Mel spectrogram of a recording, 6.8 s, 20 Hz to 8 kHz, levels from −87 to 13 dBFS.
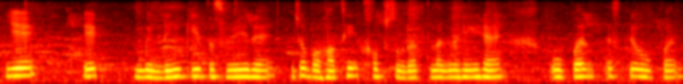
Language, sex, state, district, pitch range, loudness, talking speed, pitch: Hindi, female, Bihar, Kishanganj, 195-215 Hz, -17 LUFS, 150 wpm, 200 Hz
